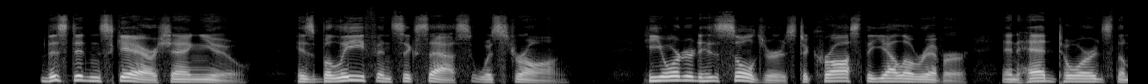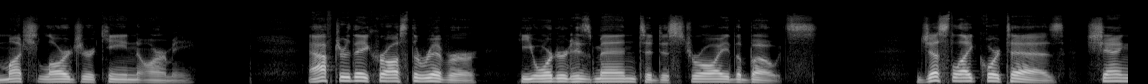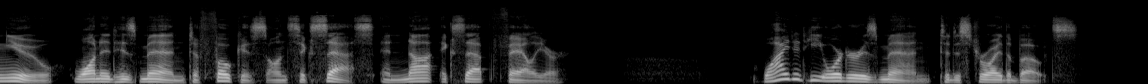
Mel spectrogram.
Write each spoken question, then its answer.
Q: Why did he order his men to destroy the boats?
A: He ordered his men to destroy the boats because he wanted them to focus on success and not accept failure.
